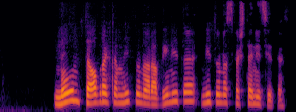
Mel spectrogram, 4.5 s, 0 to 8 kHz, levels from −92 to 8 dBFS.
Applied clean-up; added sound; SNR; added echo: neural mask model DeepFilterNet 3.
